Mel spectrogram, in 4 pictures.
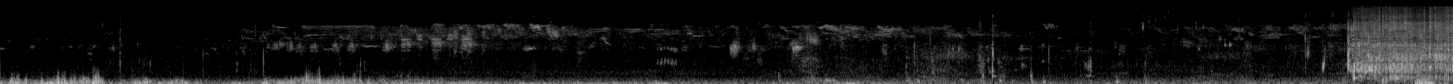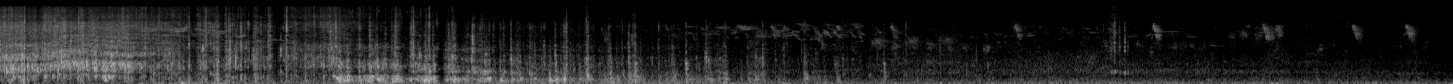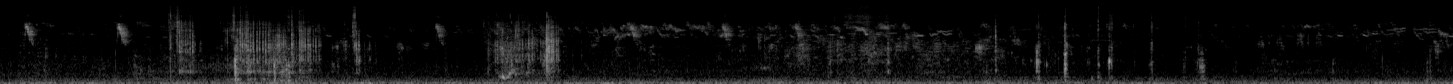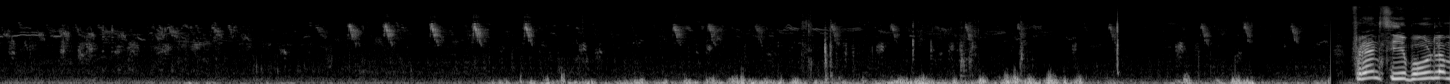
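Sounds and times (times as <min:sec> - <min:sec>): water splashing and sloshing: 0:12.9 - 0:26.6, 0:33.9 - 0:35.0, 0:37.4 - 0:41.8.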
